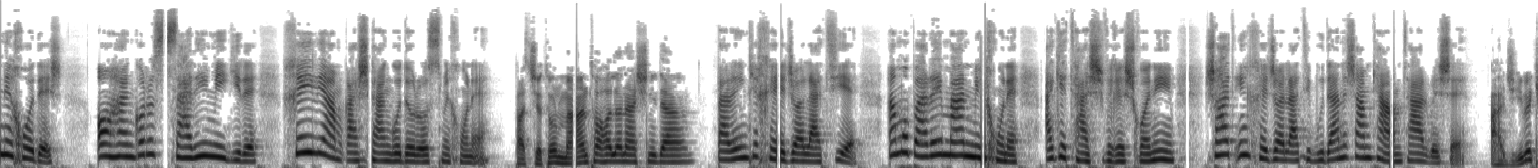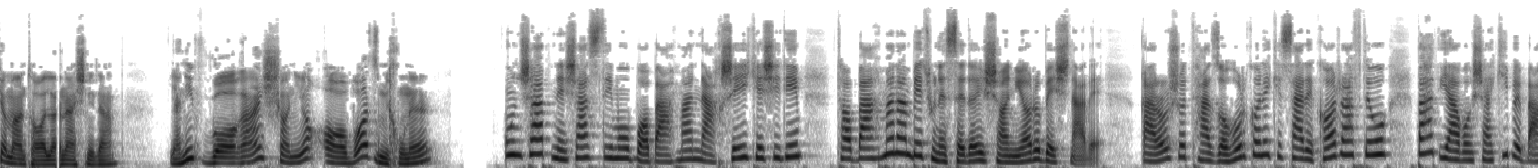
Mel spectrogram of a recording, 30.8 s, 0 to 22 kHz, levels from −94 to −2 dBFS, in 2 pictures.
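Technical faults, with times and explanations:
1.62, 3.67, 5.72, 7.76, 9.80, 11.85, 13.89 and 15.93 s: gap at a join of encoded pieces. Abrupt silences of 43 ms (53 ms at first) recur every 2.0 s because each separately encoded piece keeps its untrimmed encoder delay and end padding.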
